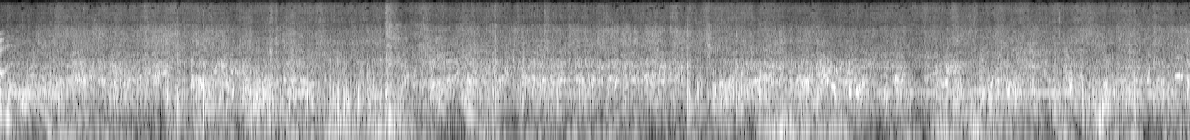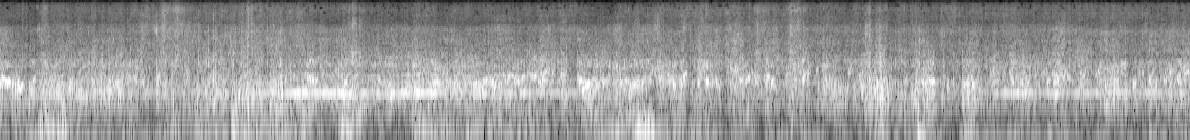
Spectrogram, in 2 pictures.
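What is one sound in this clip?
Bicycle tyres crunch and squeak through deep snow.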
